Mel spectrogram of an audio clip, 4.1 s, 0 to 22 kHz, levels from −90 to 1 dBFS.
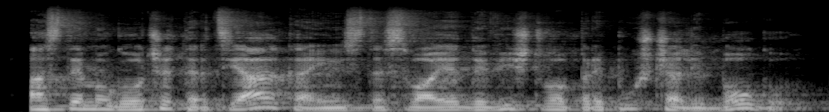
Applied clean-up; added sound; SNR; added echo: none; none; none; reverberation time 0.6 s.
